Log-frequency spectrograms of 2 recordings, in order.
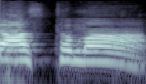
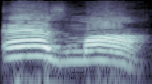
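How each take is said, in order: First: The middle t sound is clearly pronounced. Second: The middle t sound is left out. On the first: "हमारे जैसे आदमी बोले अस्थमा" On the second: "मतलब सीधा ये दो वर्ड साइलेंट हो गए"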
